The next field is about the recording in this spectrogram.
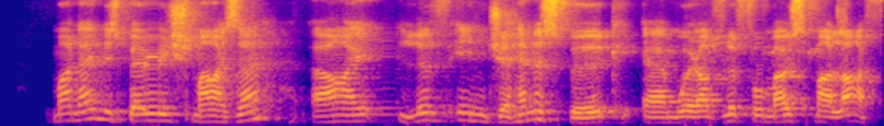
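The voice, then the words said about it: Broad South African accent. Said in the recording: “you can hear the broad South African accent”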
